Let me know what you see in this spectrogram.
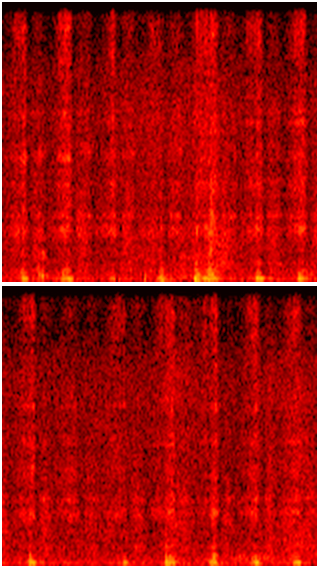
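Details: Sleeping Corgi puppy snoring: quick, uneven snuffling snores with short breathy bursts in a quiet room.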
